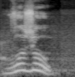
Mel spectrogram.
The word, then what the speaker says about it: وضو: کرتے ہیں، وہ کہتے ہیں یار میں ذرا وضو کر لوں، وضو نہیں ہوتا، اس کا صحیح تلفظ کیا ہے؟ وضو۔ جیسے بعض لوگ کہتے ہیں جو فلاں بندے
